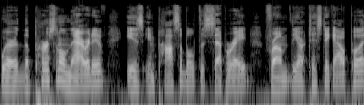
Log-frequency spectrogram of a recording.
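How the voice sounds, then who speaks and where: A man with an American accent has an ordinary speaking voice at medium pitch and lively intonation. The recording is very clean, with a silent background. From New Jersey (Hoboken). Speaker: pop music critic and radio co-host. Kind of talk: radio talk show interview and album reviews.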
